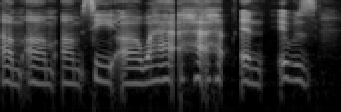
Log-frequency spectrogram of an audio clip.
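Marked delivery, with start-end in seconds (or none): 0.8-2.2 put-on nervous, choked-up stuttering stammer. Retelling a friend's phone call, imitating him choking up: imitating someone stuttering nervously. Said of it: "when I said Buddy choked up, he was doing".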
